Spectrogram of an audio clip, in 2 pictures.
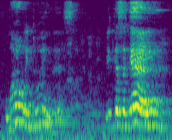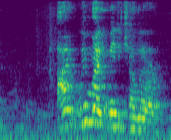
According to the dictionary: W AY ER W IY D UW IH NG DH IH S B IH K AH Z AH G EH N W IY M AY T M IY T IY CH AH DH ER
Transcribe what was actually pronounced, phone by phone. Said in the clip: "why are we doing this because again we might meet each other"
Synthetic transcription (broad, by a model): W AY ER W IY D UW IH NG DH IH S B IH K AH Z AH G EH N W IY M AY T M IY T IY CH AH DH ER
